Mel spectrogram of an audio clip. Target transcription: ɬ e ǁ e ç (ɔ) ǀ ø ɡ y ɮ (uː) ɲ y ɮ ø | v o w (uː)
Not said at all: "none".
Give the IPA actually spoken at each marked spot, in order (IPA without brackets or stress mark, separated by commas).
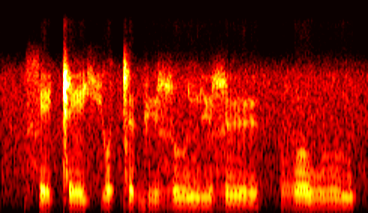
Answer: o, u, u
